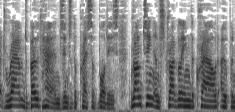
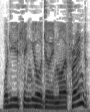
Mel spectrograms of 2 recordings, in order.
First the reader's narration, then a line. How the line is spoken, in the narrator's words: said Carrot calmly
